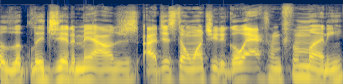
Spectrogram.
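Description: A man's very fast, medium-pitched voice in an American accent, very cleanly recorded against a silent background. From Philadelphia, US. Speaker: financial literacy coach. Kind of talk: casual interview.

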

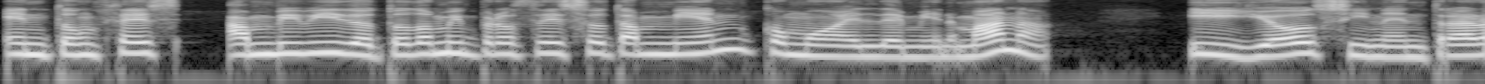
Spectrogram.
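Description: At a fairly slow pace, a woman speaks with a fairly high pitch and fairly even intonation. The recording is very clean with a silent background and a dry, close sound with no echo. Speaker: singer. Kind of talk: casual chat.

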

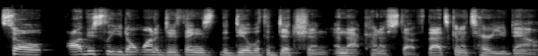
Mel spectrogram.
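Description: A man with an ordinary speaking voice and an American accent, medium in pitch, with lively intonation, at a moderate pace with hardly any pauses. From Utah. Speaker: author and productivity speaker. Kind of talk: interview.

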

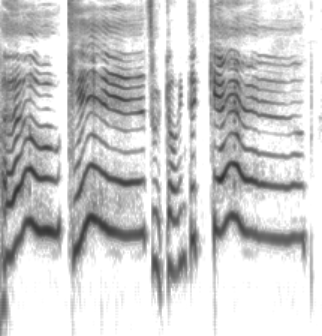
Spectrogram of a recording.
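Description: A loud, put-on character voice at an extremely high pitch. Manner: loud and grating.

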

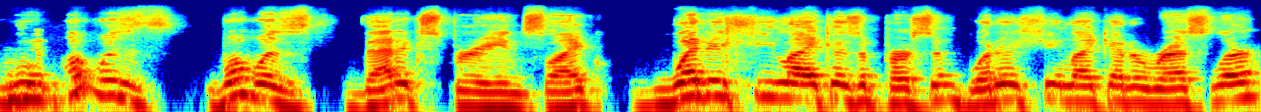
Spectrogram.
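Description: The speaker is a man with high pitch. He talks at a moderate pace. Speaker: podcast host. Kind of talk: casual chat. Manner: loud.

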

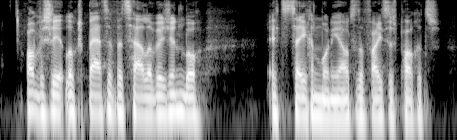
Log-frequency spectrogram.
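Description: Speaking at a very fast pace with a northern English accent, a man with a very deep, low pitch comes through on a very clean recording with a silent background. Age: 20s. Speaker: podcast host and fighter. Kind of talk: casual interview.

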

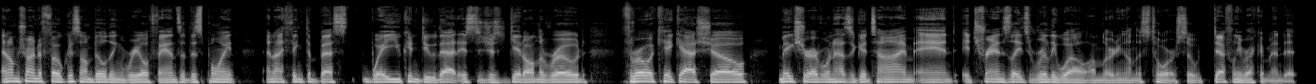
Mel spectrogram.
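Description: On a very clean recording with a silent background, a man with an unremarkable speaking voice talks at a fairly quick pace and medium pitch. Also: fairly even intonation. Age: 20s. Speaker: musician. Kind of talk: casual chat.

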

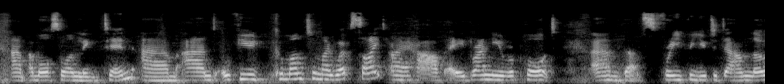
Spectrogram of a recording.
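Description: Against noticeable background noise, a woman with a British accent speaks fairly quickly at a medium pitch with fairly even intonation. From UK. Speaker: business coach. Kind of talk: interview, business podcast.

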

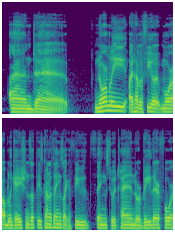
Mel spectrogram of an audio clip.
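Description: A man's dark, mellow voice with an Irish accent, medium pitch, fairly even intonation, very even loudness and a moderate pace. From Ireland. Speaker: streamer. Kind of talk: casual chat.

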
